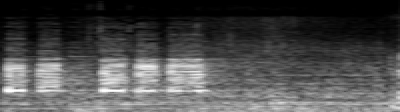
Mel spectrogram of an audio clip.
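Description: Military pickup's horn sounding in quick short blasts, several in a row in the first second, then the low hum of the convoy's vehicles running.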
